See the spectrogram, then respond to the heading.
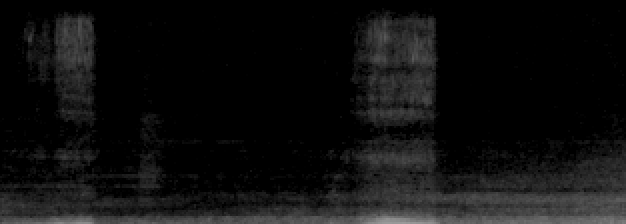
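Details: Dog snoring while asleep: two rumbling, buzzy breaths a few seconds apart, the second louder, over quiet room noise.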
